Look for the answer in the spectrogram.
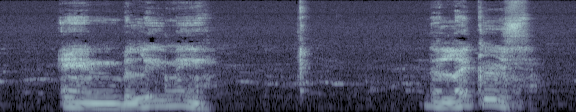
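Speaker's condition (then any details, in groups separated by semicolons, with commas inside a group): Multiple sclerosis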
